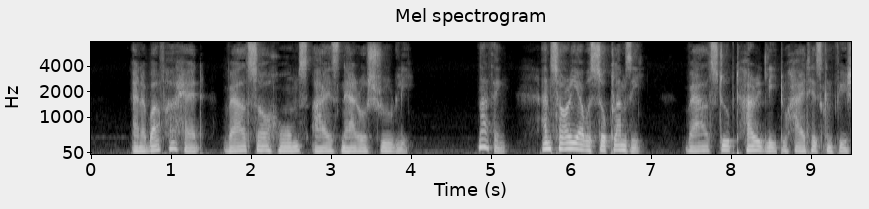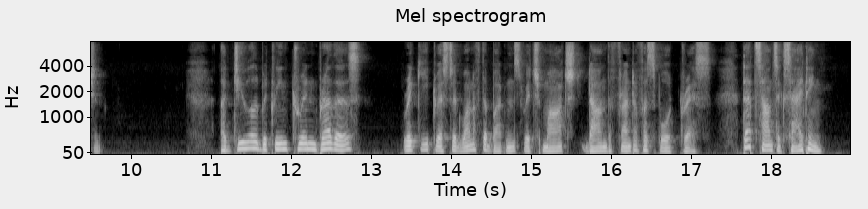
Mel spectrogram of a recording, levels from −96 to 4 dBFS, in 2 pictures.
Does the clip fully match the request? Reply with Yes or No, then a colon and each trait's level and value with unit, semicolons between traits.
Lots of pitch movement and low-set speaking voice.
No: average, 4.6 semitones; low, 110 Hz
